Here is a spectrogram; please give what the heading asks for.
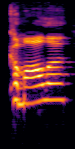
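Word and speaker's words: Kamala: Which for me, if I was Camala, yeah, I said it right.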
